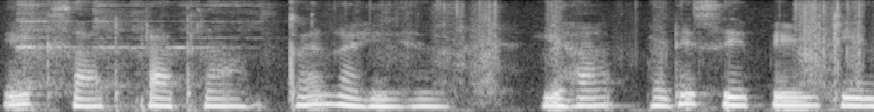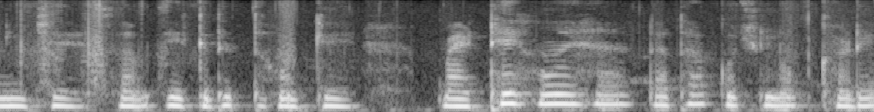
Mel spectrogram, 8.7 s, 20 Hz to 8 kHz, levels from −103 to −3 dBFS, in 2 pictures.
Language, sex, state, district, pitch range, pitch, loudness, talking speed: Hindi, female, Uttar Pradesh, Jyotiba Phule Nagar, 195-225 Hz, 205 Hz, -17 LUFS, 160 wpm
